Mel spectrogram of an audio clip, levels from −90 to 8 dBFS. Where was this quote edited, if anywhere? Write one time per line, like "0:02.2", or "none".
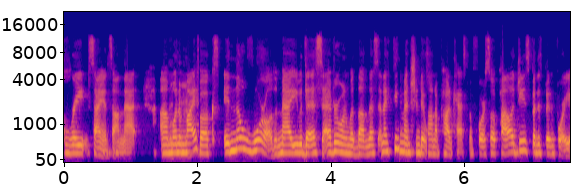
0:02.0
0:03.6
0:05.0
0:05.4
